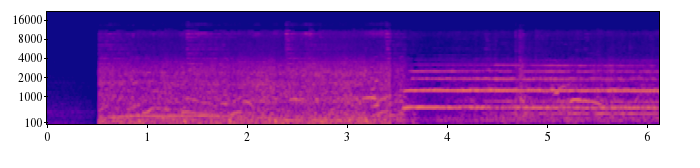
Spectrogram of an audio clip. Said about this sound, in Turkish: Acı acı çaldı trenin kornası, duymadı. Scooter'la tren yolundaki hemzemin geçitten geçiyordu.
